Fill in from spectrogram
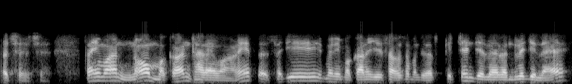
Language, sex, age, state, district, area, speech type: Sindhi, male, 30-45, Madhya Pradesh, Katni, urban, conversation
